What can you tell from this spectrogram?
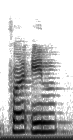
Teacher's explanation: نون ساکن کے بعد حمزہ حروف حلقی میں سے ہے، اظہار کا قاعدہ ہے غنہ نہیں کرنا ، ہا اپنے مخرج سے ادا کرنا ہے، صاد مستعلیہ میں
